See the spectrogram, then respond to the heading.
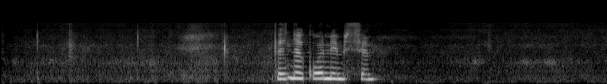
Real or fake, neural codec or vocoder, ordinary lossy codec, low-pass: fake; codec, 24 kHz, 0.9 kbps, WavTokenizer, small release; none; 7.2 kHz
